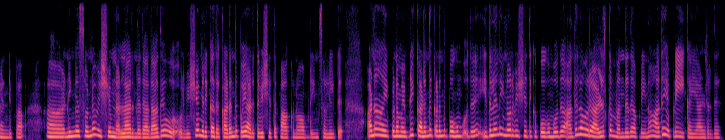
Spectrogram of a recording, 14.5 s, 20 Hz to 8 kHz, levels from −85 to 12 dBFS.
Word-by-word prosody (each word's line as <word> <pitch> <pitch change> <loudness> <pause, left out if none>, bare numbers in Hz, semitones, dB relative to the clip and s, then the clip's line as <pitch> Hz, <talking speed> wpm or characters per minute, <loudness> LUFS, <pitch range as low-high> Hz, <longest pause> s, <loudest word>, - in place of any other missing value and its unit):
கண்டிப்பா. 205 0 -4 0.6
ஆ - - +4 0.4
நீங்க 260 +3 +5
சொன்ன 275 +5 +3
விஷயம் 255 -2 +2
நல்லா 210 +2 +3
இருந்தது. 205 -1 -2
அதாவது 220 +7 +1 0.3
ஒரு 200 - -5
விஷயம் 305 +9 -1
இருக்கு 255 0 +1
அத 220 -2 -1
கடந்து 230 +5 +2
போய் 260 +1 +5
அடுத்த 215 +1 -3
விஷயத்த 225 0 -6
பார்க்கணும், 195 +1 -5
அப்பிடின்னு 200 +2 -10
சொல்லிட்டு. 195 -1 -5 0.6
ஆனா, 335 +3 +4 0.2
இப்ப 275 +1 -1
நம்ம 260 -1 +3
இப்பிடி 315 +7 -1
கடந்து, 265 +4 +4
கடந்து 280 +1 +1
போகும்போது 260 0 +1 0.2
இதிலேருந்து 330 +5 +1
இன்னொரு 310 -1 +1
விஷயத்துக்கு 265 -2 -7
போகும்போது 240 +2 +1 0.2
அதுல 350 +9 +1
ஒரு 285 -3 +3
அழுத்தம் 260 +1 -1
வந்தது 230 +3 -2
அப்பிடின்னா, 225 +3 -6
அதை 365 +6 0
எப்பிடி 255 0 -4 0.2
கையாள்றது? 200 0 -7
245 Hz, 155 wpm, -18 LUFS, 210-270 Hz, 0.6 s, நீங்க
